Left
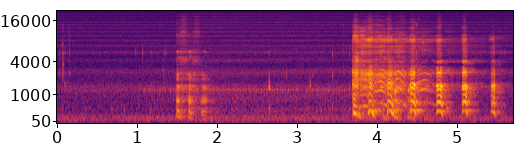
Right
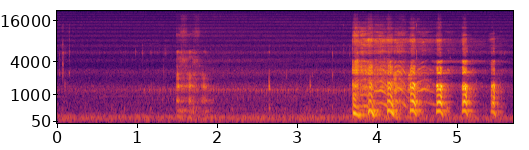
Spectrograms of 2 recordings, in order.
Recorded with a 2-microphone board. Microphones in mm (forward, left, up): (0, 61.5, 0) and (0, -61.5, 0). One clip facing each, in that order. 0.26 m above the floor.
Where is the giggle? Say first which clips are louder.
Right 2 dB; 15° right (ahead or behind), 0.8 m.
